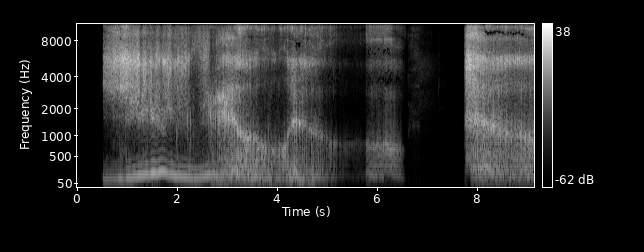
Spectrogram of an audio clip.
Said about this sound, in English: Oh, it's like a storm. It's like stormy in there. It's pretty windy. Oh my God. It's got a big fan. Big ass fucking fan.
